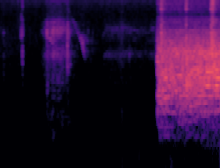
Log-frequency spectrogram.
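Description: Near silence with a few faint clicks, then background music starts abruptly about one and a half seconds in and carries on loudly.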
